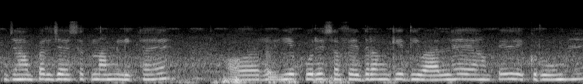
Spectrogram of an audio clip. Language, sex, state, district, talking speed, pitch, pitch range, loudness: Hindi, female, Chhattisgarh, Raipur, 195 wpm, 235 Hz, 230-240 Hz, -15 LUFS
